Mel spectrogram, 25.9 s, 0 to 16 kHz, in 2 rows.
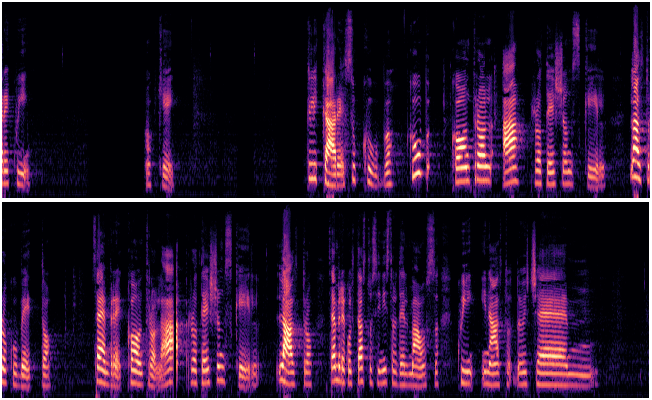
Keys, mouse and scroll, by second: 2.1-6.8 drag, 10.8 ctrl+a, 12.4-14.2 drag, 16.9 ctrl+a, 18.2-19.8 drag.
